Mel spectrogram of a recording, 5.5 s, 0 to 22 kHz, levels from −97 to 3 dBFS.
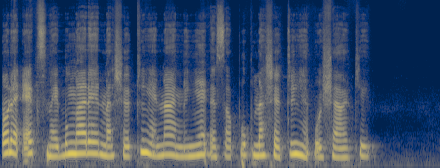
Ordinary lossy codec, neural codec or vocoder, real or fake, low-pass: none; codec, 44.1 kHz, 1.7 kbps, Pupu-Codec; fake; none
